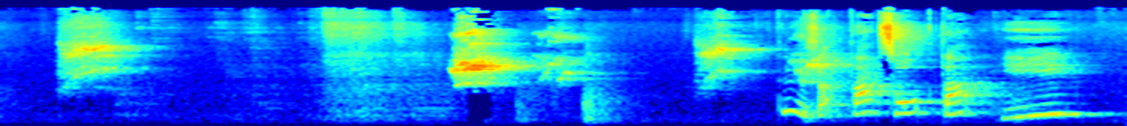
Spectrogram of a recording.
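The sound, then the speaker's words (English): Canaries chirping: scattered short, bright calls separated by quiet gaps, then a quicker run of several sharp chirps toward the end. “And the little did-did-did-did is all my canaries seem to do.”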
